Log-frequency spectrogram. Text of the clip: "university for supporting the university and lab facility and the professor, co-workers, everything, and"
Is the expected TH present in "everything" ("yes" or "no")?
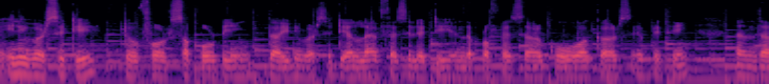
no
